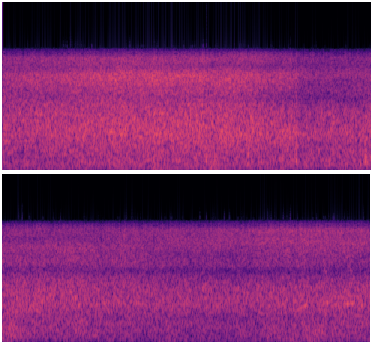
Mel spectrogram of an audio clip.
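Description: Steady rushing noise of ocean surf breaking on a rocky shore, mixed with wind buffeting the microphone.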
